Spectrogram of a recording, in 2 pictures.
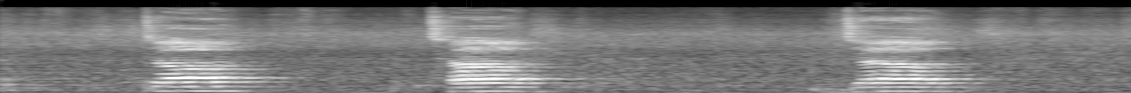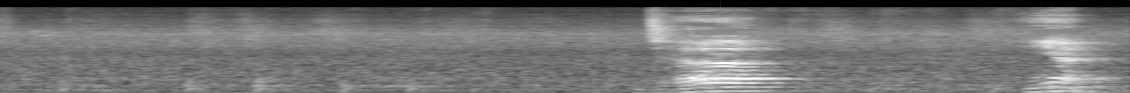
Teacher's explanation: येषां वर्णानां उच्चारण स्थानं तालु अस्ति। अस्मात् कारणात् येषां वर्णानां तालव्य इति संज्ञा भवति।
